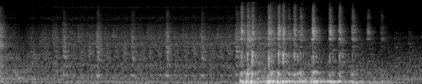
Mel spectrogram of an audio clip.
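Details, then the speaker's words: Widebody C4 Corvette, cylinders 5 and 6 exhaust valves found stuck open, after new connectors fitted: cranks, runs and revs only with throttle held, sags and dies when pedal released, won't idle; cause unknown. "So it'll start while I hammer the gas, or keep the gas on, or the throttle on, sorry. And it'll rev, it'll go. As soon as I start coming down, it'll be okay. Then it dies."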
